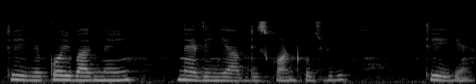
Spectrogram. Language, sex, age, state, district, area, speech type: Urdu, female, 30-45, Telangana, Hyderabad, urban, spontaneous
